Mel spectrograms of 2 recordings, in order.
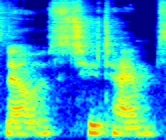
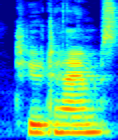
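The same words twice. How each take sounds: First: Said in the usual way. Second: Questioning. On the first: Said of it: "That's what I said at the beginning". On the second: Real, not acted.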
